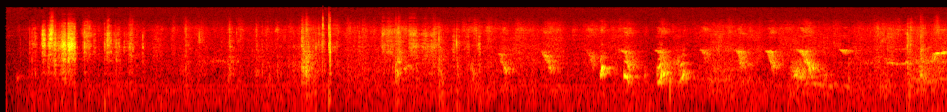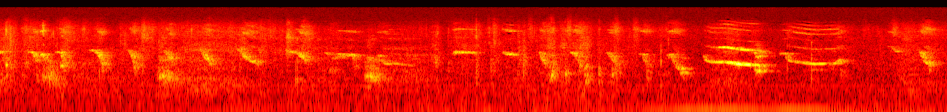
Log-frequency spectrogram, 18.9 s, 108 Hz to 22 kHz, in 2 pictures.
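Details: Norfolk Terrier bitch puppy, eight and a half weeks old, recorded 5 May 2015, giving a long run of short descending whimpers and squeaks, quiet at first, then rising to higher squealing whines near the end amid faint shuffling.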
